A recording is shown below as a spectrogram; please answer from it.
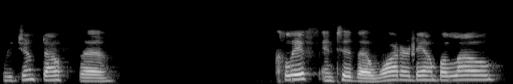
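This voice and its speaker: A woman's voice: medium pitch, takes it slowly, no room sound, muffled recording. A woman in her fifties hosting a casual livestream while styling her hair, chatting, laughing easily and reading out viewer comments. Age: 50s. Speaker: host.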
